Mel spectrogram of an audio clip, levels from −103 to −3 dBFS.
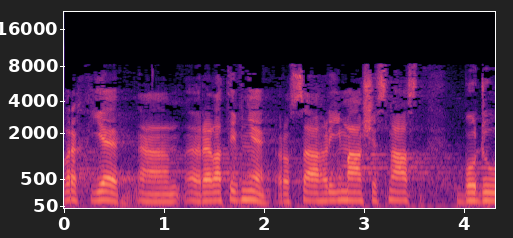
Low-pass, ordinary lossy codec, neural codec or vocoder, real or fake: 10.8 kHz; MP3, 32 kbps; none; real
